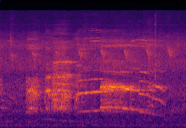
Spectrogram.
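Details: Pelung chicken crow with a coarse, broken beginning and a long wavering drawn-out note that slowly falls and fades, somewhat softer and with faint background noise.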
